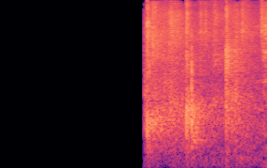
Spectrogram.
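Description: Dead silence for about a second, then the sound of a small lecture room cuts in abruptly with several sharp clicks or knocks, roughly three a second.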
